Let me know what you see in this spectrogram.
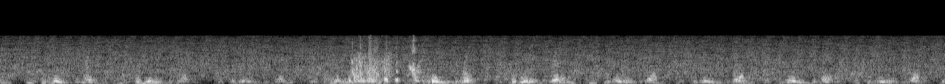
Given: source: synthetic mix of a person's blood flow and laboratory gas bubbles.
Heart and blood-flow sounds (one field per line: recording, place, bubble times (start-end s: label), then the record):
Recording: Doppler ultrasound of blood flow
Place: precordium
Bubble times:
3.46-4.02 s: bubbles
4.06-4.23 s: bubbles
From the record:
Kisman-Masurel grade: 213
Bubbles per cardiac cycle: several, 3 to 8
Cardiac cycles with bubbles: 1 to 10%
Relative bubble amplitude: loud (0.450 to 0.775)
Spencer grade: 1 (occasional bubble signal discernible with the cardiac motion signal, with majority of cardiac periods free of bubbles)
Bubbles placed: only in the low amplitude regions of the cardiac cycle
